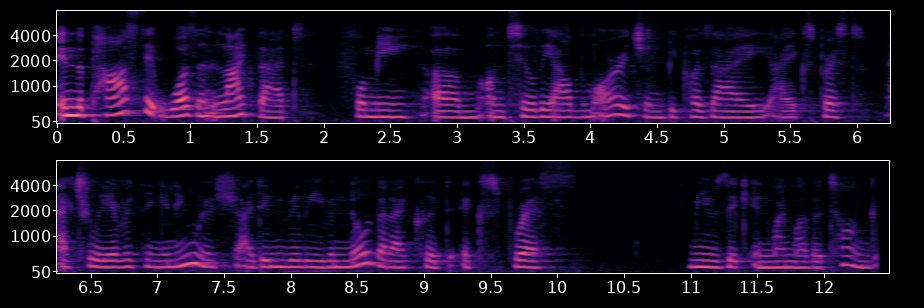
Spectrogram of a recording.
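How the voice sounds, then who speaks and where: A woman whose first language is Yoruba, a singer-songwriter talking thoughtfully in an interview, pausing with fillers and restarts. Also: fairly low pitch, darkish tone. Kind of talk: interview talk.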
